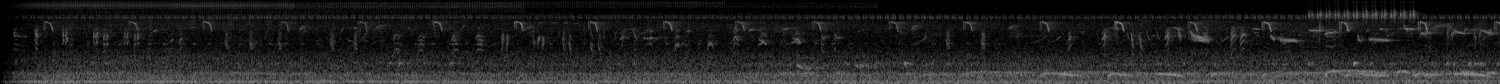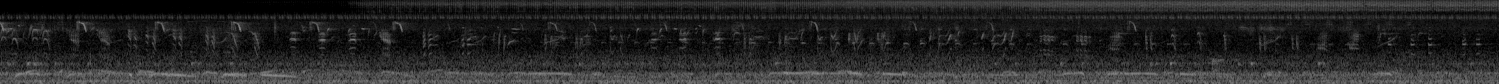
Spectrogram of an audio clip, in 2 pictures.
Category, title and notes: Soundscapes > Nature
Large Meadow in a sunny summer afternoon in a swarmy field, near the river "La vilaine". Insects as flies and orthoptera, birds are (according to Merlin): wood pigeon, turkish turtle, goldfinch, zitting cisticola, ...), a small shepp's bell, and other discreet presences. Rich and lively ambiance.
